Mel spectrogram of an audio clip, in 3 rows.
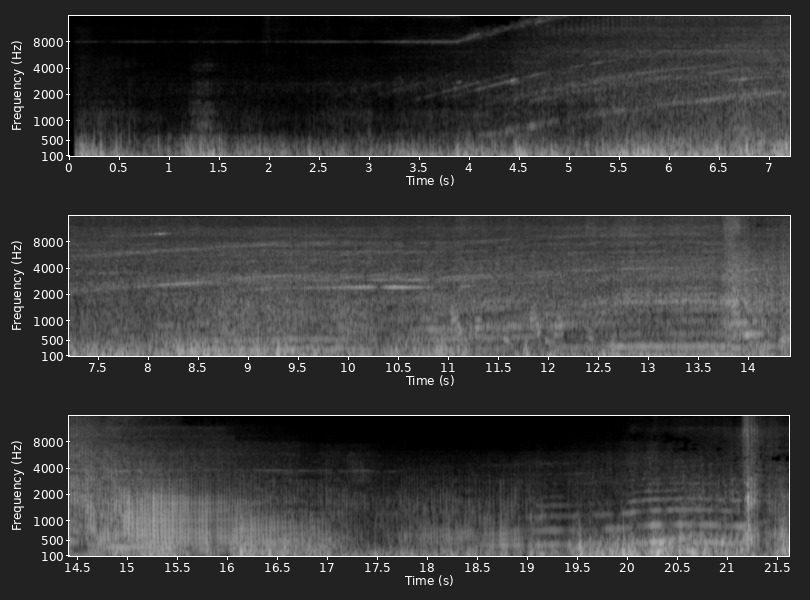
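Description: Electric OMPHOBBY M7 RC helicopter spooling up on its brushless motor, set to a 2050 rpm headspeed: its whine rises in pitch from about four seconds in, then holds steady as it lifts off and flies. Near the end the pitch shifts again as it climbs and manoeuvres.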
